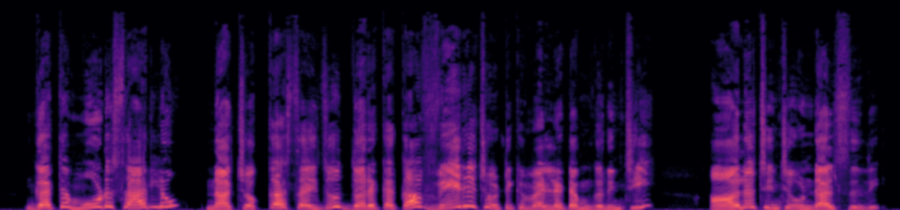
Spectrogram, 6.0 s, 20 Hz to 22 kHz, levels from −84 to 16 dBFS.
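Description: No technical faults are audible anywhere in the speech.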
